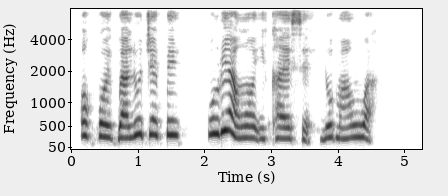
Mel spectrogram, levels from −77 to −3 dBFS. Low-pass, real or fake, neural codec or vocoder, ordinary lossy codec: none; fake; codec, 16 kHz, 4 kbps, FunCodec, trained on Chinese and English, 50 frames a second; none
